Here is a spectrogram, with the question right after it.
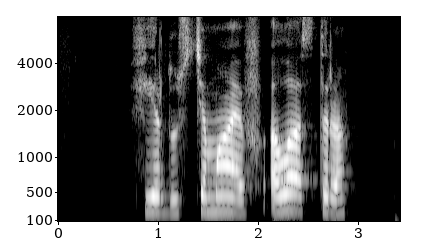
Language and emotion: Russian, neutral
